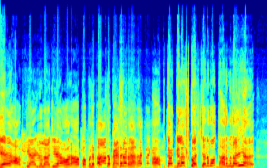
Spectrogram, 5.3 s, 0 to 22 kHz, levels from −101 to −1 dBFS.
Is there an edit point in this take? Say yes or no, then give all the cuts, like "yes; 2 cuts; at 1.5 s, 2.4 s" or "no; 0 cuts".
yes; 1 cut; at 2.9 s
